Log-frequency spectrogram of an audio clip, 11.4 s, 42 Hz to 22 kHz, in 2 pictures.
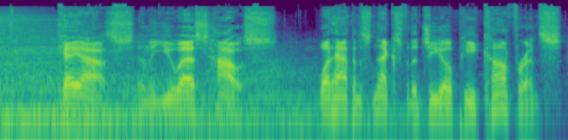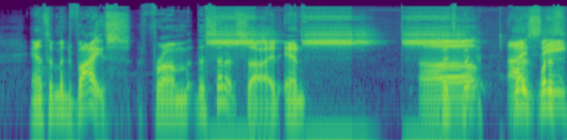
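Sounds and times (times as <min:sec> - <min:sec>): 
speech: 0:00.6 - 0:11.3
pulled fire alarm sounding a steady high electronic tone: 0:07.8 - 0:10.5
person speaking loudly and excitedly: 0:09.9 - 0:11.3.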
